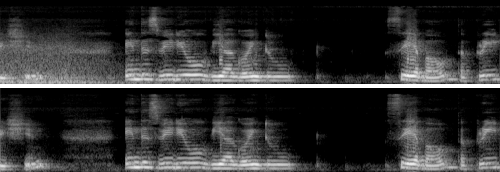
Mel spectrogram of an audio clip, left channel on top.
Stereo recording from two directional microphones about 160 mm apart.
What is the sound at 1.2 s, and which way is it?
Speech, 30° right (ahead or behind).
